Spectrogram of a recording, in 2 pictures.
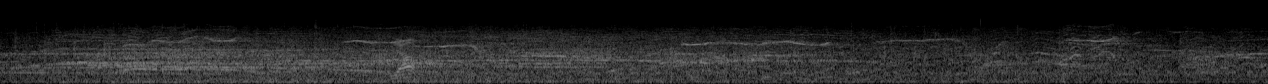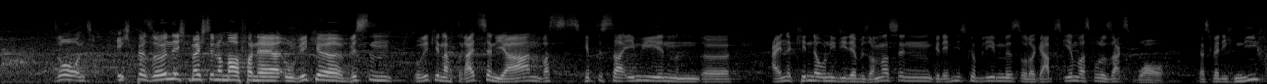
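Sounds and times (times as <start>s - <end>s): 
audience applause: 0.0s - 14.9s
speech: 13.2s - 25.3s.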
